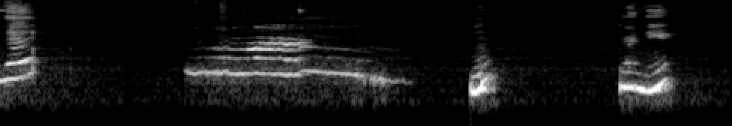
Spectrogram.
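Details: Pet cat Hatch, held in its owner's arms indoors, wants to get down and grows angry: a short rising meow, then a long drawn-out meow sliding downward over about two seconds, followed by two brief sharp meows.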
